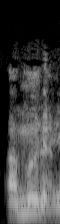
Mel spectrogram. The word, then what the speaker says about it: Muna: Let me ask you about Muna, right? Is that how you say it? – Muna.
